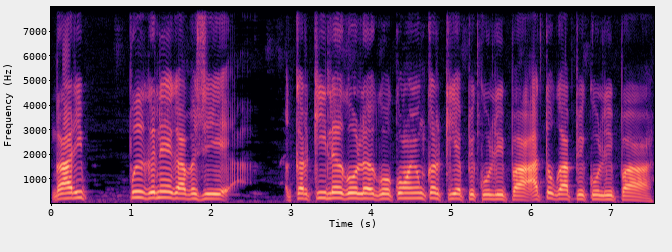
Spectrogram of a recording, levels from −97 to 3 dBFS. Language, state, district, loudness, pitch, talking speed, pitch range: Nyishi, Arunachal Pradesh, Papum Pare, -16 LUFS, 195 Hz, 85 wpm, 175-215 Hz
